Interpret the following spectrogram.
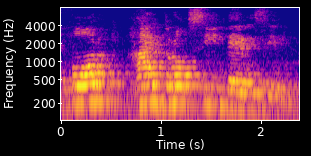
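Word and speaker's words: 4-hydroxyderricin: Santoangelol and 4-hydroxyderesin.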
